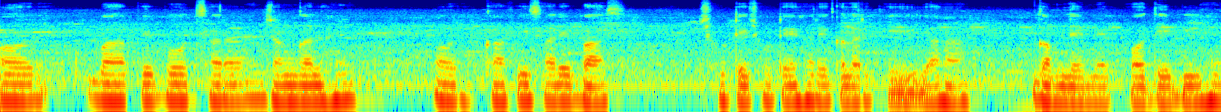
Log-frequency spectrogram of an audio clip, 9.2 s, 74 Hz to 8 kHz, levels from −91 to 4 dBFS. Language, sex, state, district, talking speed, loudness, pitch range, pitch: Hindi, male, Maharashtra, Gondia, 145 wpm, -18 LUFS, 110-120 Hz, 115 Hz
